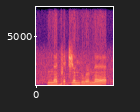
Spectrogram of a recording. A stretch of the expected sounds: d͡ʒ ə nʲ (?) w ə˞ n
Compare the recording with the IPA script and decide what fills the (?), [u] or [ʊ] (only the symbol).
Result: ʊ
